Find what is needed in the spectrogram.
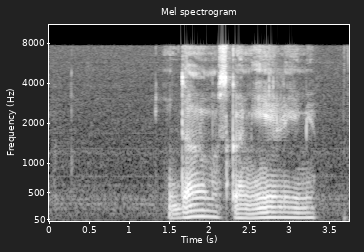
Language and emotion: Russian, sad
